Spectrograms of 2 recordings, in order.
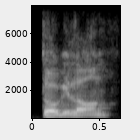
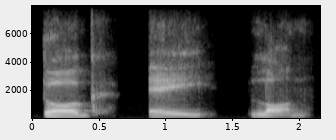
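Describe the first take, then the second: First: The name is said as dog, Elon. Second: The name is said as dog, a, lon. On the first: This is the easy, common pronunciation. The speaker calls it wrong. "it's so easy to just go Dog Elon" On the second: This is the official pronunciation. The speaker calls it right. "it was announced as Dog A Lon. So that's how they want us to pronounce it"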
